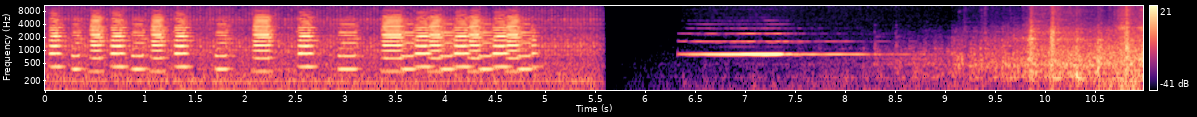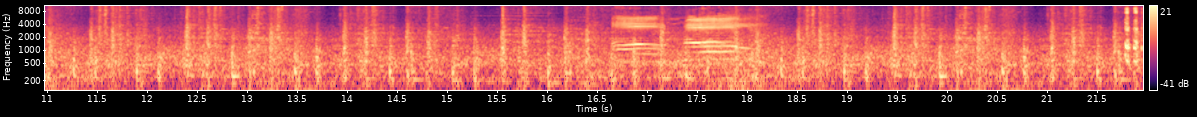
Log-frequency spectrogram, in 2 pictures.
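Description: Battery-powered toy dump truck playing a beeping electronic tune over a steady motor hum, which cuts off suddenly about five seconds in. A single toy horn toot follows, then a battery-powered toy train runs with a dense rattling clatter and brief warbling electronic sound effects.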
